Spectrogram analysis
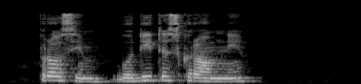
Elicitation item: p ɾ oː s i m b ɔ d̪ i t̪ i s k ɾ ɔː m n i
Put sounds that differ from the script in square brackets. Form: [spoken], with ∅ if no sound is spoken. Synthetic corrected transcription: p ɾ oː s i m b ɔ d̪ i t̪ [ɛ] s k ɾ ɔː m n i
